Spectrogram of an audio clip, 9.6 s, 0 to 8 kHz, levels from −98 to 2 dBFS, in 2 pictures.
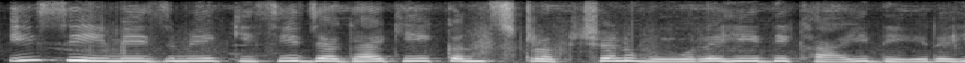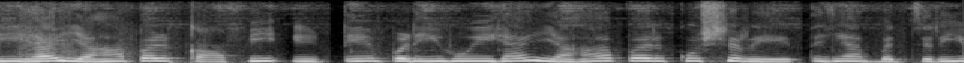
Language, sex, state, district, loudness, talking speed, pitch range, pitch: Hindi, female, Uttar Pradesh, Jalaun, -21 LUFS, 160 wpm, 275-315 Hz, 295 Hz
